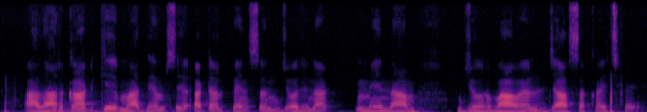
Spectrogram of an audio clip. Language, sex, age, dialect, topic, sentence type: Magahi, male, 18-24, Western, banking, statement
